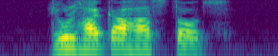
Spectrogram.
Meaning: loom (weaving machine)
- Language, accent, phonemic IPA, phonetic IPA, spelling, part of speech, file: Armenian, Eastern Armenian, /d͡ʒulhɑkɑhɑsˈtot͡sʰ/, [d͡ʒulhɑkɑhɑstót͡sʰ], ջուլհակահաստոց, noun, Hy-ջուլհակահաստոց.ogg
